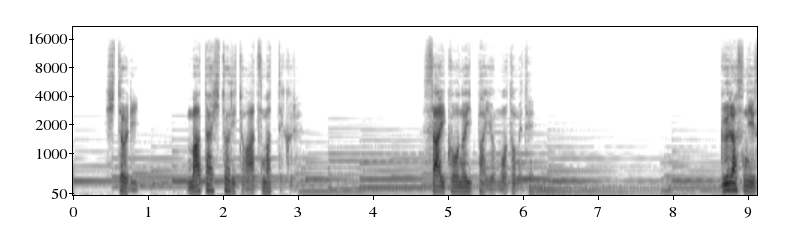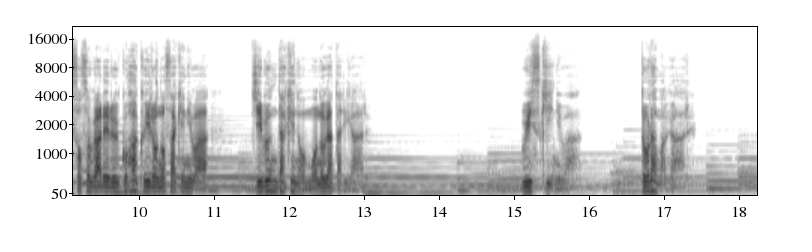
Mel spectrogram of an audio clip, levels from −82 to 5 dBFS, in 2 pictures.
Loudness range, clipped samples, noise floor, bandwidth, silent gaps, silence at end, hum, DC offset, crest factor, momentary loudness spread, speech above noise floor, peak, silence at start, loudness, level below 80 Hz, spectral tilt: 10 LU; under 0.1%; -45 dBFS; 16 kHz; none; 0 s; none; under 0.1%; 22 dB; 22 LU; 25 dB; 0 dBFS; 0 s; -20 LUFS; -56 dBFS; -5 dB/octave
